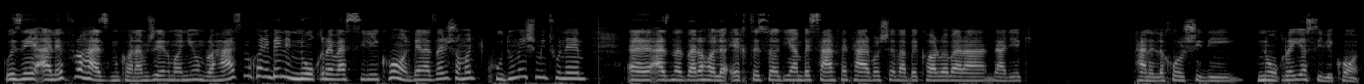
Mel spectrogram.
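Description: A woman hosting a quiz show, reading questions slowly and clearly and praising the players. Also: medium pitch, fairly bright tone, no echo. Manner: slow, carefully spelled-out questions; encouraging praise.

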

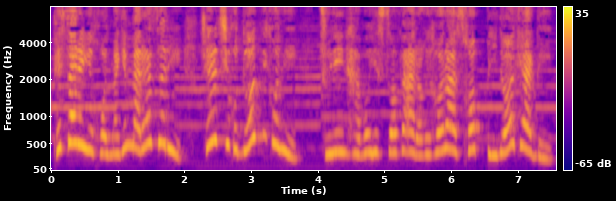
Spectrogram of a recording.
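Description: A woman's voice: high-pitched, sing-song, mellow, soft background music, pitched above the performer's own voice. A woman voicing a bossy male ambulance driver in a storybook reading who barks orders and scolds. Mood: angry.

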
